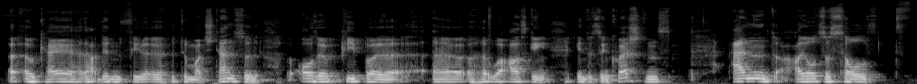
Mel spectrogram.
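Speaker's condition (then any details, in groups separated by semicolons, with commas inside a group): Stuttering; often stutters severely at stuttering conferences, little tension during own conference talk; repeated sounds, prolonged sounds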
